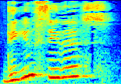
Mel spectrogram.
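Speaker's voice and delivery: indignant shocked question; outraged disbelief. Real, not acted. Outraged at what she finds.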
